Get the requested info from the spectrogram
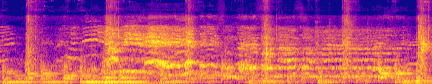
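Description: Group of voices singing a folk song in chorus over a steady percussion beat, with a sharp stroke about every second and a low drum thump.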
